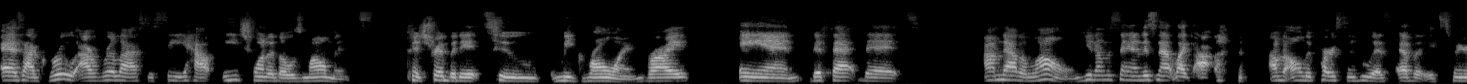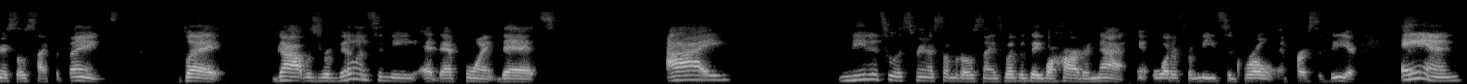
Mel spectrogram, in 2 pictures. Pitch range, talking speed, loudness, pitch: 155-195 Hz, 160 wpm, -25 LUFS, 170 Hz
